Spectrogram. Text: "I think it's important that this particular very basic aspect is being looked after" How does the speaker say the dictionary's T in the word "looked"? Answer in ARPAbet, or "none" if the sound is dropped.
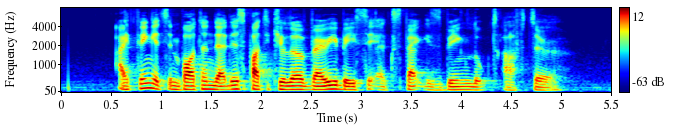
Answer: T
